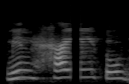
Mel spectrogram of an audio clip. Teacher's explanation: ketika nun mati bertemu ha, bacanya harus jelas juga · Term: izhar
